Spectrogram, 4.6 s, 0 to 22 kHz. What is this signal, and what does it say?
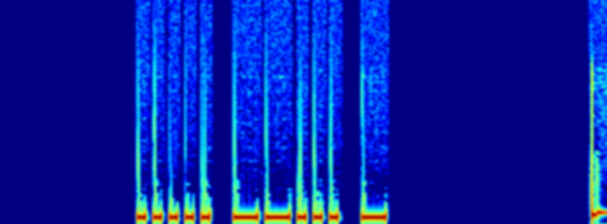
Morse code, heard as a keyed tone, about 20 wpm, 700 Hz. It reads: 57T
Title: Three Letter-Number Combinations - 20wpm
